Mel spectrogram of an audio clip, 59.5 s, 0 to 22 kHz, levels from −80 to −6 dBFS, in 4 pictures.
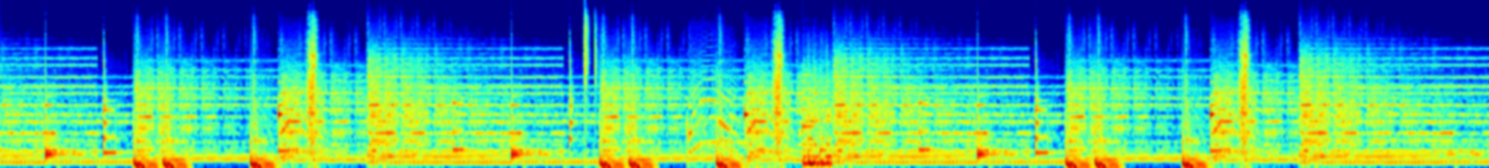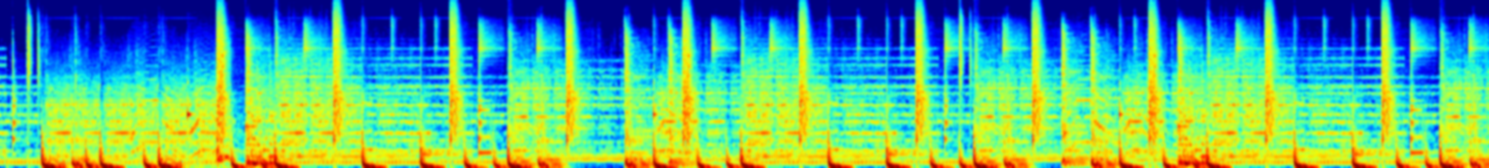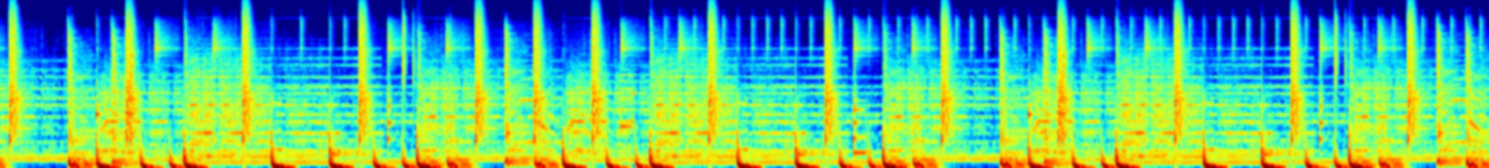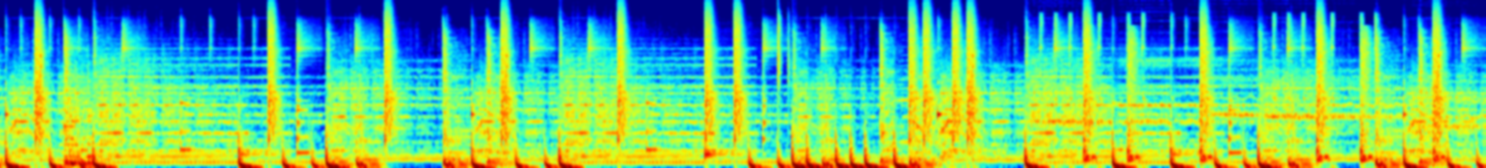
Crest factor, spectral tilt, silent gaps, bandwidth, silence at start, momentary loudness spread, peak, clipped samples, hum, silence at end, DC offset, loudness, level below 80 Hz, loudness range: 12 dB; -4.5 dB/octave; none; over 20 kHz; 0 s; 10 LU; 0 dBFS; under 0.1%; none; 0 s; under 0.1%; -14 LUFS; -16 dBFS; 6 LU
